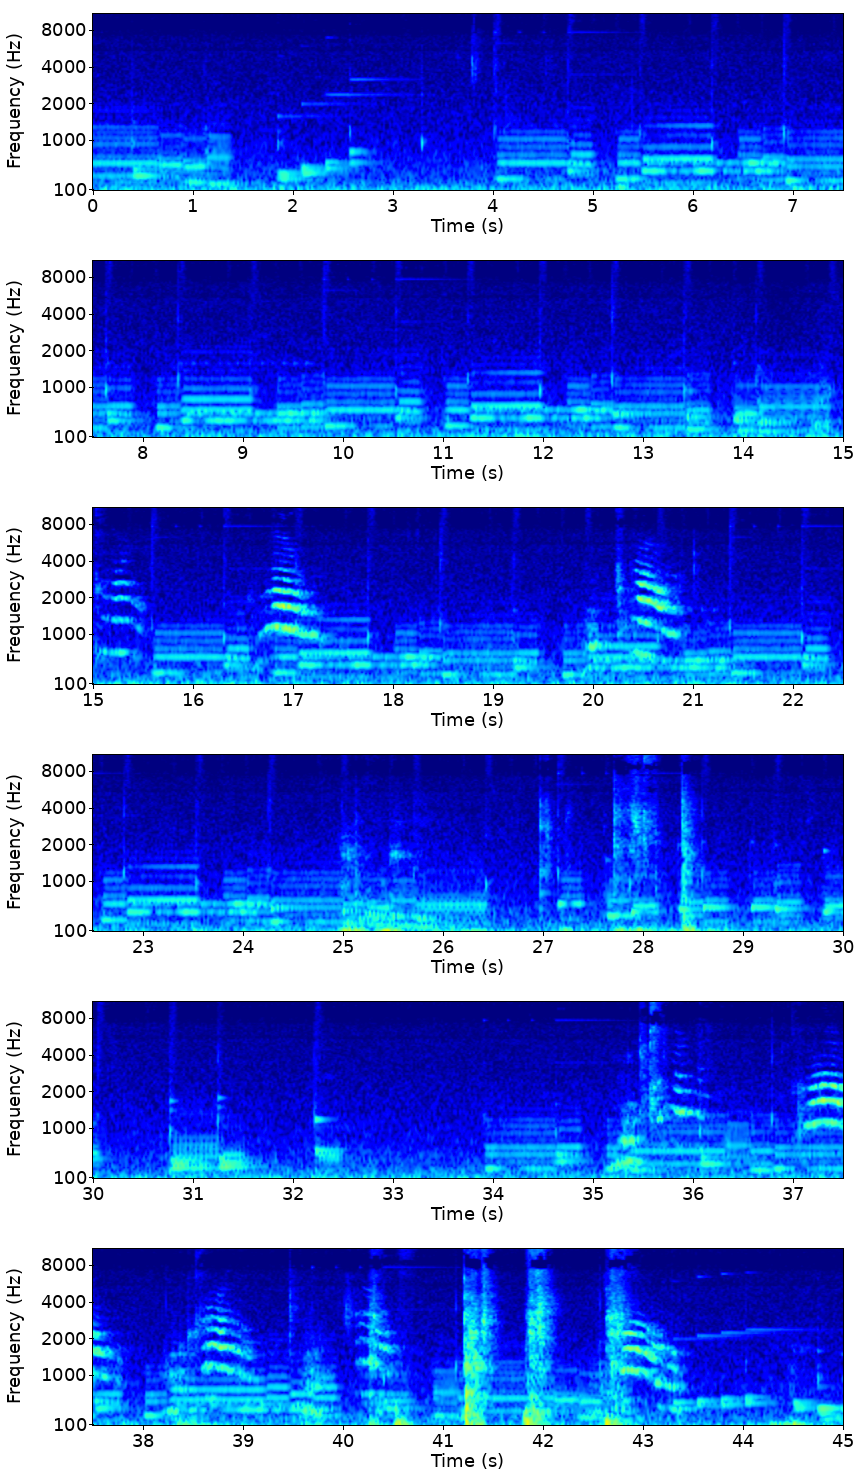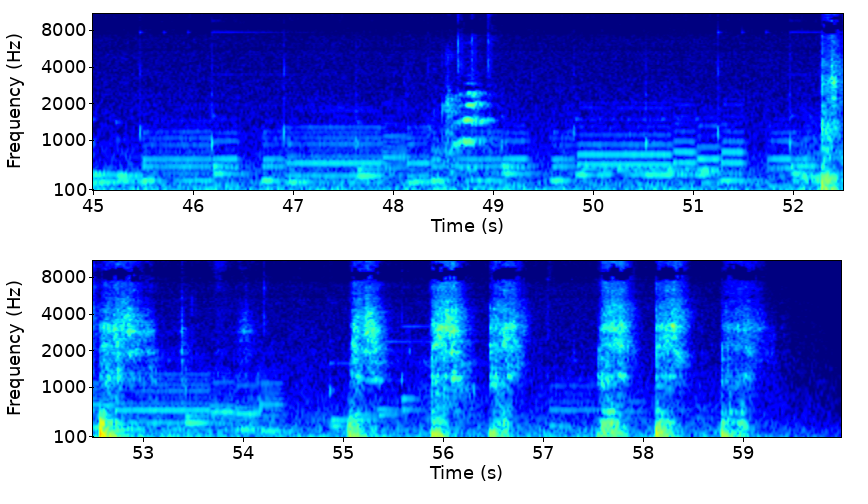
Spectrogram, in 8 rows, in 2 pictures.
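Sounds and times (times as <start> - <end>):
light music with plucked notes: 0.0 - 32.7, 33.8 - 59.0
kitten meowing: 15.0 - 15.6, 16.6 - 17.3, 20.0 - 21.0, 35.3 - 36.2, 37.0 - 39.2, 40.0 - 40.6, 42.6 - 43.4, 48.5 - 49.1.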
